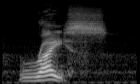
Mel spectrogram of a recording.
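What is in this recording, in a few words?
"rice", English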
